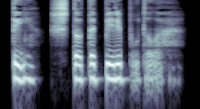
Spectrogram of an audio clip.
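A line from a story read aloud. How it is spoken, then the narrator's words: Hissing. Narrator (Russian): прошипел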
